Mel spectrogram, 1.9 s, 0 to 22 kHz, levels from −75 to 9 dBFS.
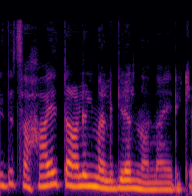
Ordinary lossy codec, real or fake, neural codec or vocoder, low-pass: none; fake; codec, 32 kHz, 1.9 kbps, SNAC; 14.4 kHz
